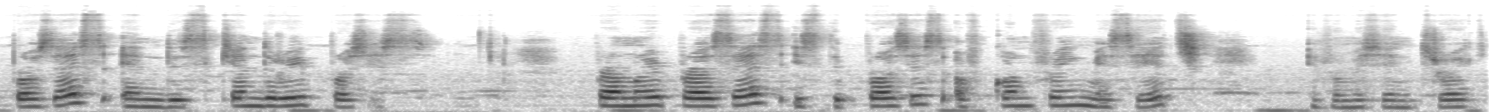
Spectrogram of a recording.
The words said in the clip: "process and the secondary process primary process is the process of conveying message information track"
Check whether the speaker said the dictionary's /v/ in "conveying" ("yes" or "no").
no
